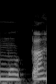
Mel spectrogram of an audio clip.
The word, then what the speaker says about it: mut'ah: marilah supaya kuberikan kepadamu mutah dan aku ceraikan kamu. Bacanya mutah kepadamu mut'ah dan aku ceraikan kamu dengan cara yang baik.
